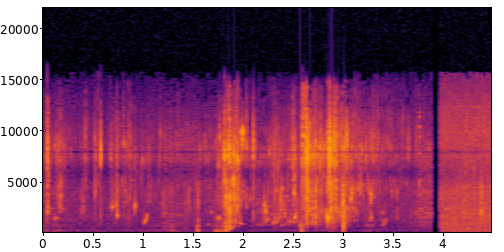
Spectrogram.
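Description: Scattered small splashes and drips of water from a netted kokanee salmon and the wet landing net at the lake surface, a few sharp ones standing out midway.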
